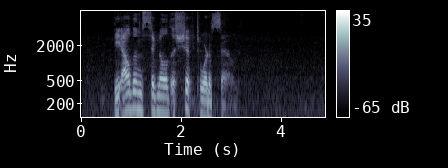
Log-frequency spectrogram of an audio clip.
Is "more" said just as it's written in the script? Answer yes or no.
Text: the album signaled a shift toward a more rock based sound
no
